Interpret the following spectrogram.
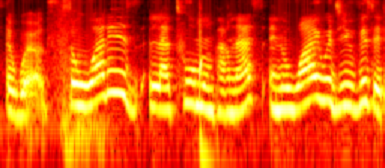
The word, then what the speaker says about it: La Tour Montparnasse: La Tour Montparnasse. Can you repeat it? La Tour Montparnasse. La Tour Montparnasse.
